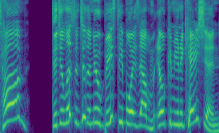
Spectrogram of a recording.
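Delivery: put-on, very high, eager, buzzing, excited voice. Reenacting their younger self asking a friend about an album, retelling an excited question. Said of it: "excitedly said".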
